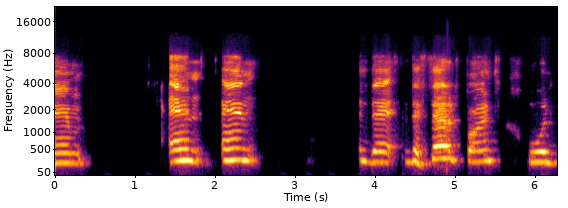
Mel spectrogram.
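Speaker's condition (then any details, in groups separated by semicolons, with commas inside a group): Cerebral palsy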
